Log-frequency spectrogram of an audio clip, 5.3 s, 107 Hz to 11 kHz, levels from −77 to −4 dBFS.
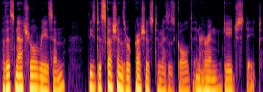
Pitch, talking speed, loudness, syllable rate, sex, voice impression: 110 Hz, 170 wpm, -17 LUFS, 5.5 syllables/s, male, masculine, adult-like, slightly soft, cool, slightly sincere, calm, slightly kind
